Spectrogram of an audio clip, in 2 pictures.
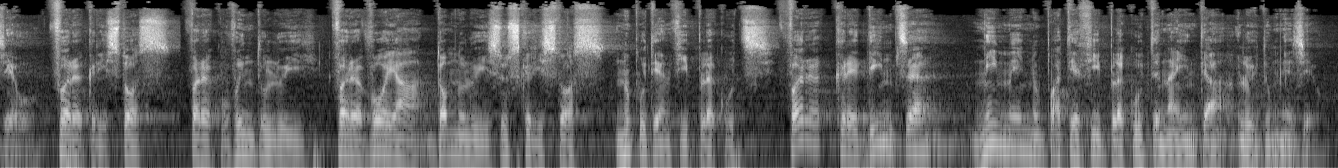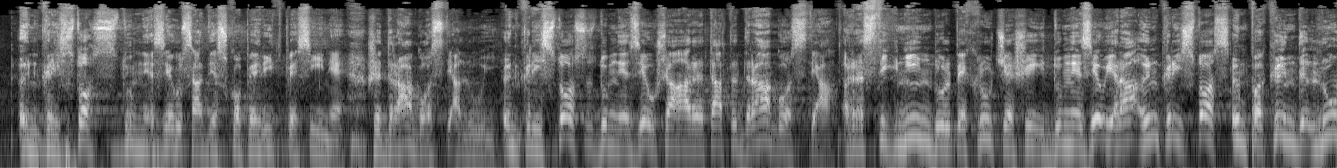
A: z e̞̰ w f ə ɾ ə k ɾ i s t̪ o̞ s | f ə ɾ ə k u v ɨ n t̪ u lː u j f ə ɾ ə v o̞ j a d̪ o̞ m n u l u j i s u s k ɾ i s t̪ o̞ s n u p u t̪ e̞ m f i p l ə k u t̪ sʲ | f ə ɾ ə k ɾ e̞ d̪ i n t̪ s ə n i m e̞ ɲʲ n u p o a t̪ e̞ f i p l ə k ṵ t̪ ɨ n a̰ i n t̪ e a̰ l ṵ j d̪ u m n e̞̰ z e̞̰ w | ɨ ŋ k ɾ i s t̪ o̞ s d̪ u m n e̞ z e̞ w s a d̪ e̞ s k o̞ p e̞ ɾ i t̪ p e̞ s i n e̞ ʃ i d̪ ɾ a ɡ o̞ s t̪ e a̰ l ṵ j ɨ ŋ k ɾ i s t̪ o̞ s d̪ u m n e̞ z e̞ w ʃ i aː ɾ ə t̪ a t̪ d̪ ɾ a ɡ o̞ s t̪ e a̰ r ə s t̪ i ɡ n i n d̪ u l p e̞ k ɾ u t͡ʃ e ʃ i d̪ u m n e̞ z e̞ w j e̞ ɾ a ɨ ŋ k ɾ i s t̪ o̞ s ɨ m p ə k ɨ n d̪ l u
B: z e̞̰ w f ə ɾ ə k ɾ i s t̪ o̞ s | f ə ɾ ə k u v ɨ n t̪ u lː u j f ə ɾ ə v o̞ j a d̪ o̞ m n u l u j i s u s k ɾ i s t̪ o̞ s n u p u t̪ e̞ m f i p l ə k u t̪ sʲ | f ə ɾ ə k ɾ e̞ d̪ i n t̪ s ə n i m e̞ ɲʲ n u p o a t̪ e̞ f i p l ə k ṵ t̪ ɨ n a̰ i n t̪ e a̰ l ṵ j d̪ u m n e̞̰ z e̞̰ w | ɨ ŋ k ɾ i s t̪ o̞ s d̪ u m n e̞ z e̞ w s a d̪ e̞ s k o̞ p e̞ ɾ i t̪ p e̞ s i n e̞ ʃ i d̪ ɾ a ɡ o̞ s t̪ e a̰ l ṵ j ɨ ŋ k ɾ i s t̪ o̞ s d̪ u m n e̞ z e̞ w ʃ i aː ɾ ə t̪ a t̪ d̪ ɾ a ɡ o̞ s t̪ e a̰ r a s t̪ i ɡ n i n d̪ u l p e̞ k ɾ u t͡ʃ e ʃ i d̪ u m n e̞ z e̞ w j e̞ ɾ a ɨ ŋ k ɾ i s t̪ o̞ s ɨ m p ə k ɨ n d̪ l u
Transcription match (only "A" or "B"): A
